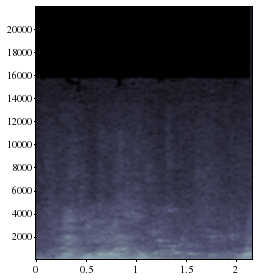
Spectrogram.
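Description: Faint speech from a quieter voice farther off in the room, in the pause after a question to the class.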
